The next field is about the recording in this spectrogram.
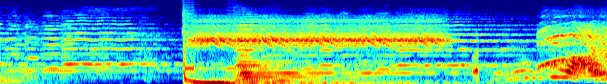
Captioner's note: A sound indicating that someone's been eliminated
